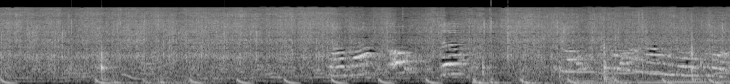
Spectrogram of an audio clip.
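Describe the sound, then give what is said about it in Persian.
Food sizzles and fries in a pan, a bright, continuous crackle with scattered pops, while people, including a child, talk over it. “هنوز نپخته، بذار خوب سرخ بشه بپزه، یه 10 دقیقه دیگه میتونی بخوری عزیزکم.”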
